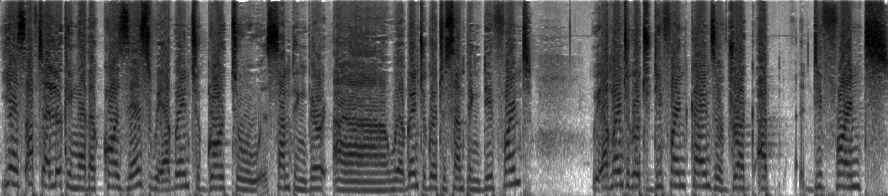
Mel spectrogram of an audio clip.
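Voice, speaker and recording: A woman speaks at a fairly quick pace with ordinary pitch variation. The sound is dry with no echo. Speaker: talk show host. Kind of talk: panel discussion moderation. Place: studio. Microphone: handheld.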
